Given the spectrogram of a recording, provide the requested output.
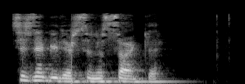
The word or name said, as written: sanki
